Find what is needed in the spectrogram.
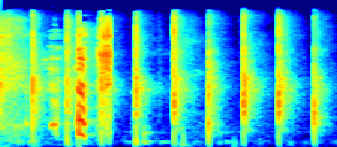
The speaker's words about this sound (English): Round of applause.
